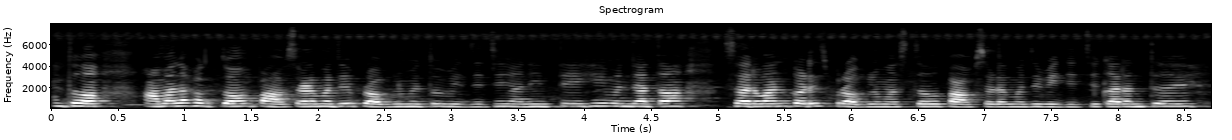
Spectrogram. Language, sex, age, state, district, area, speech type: Marathi, female, 18-30, Maharashtra, Amravati, urban, spontaneous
